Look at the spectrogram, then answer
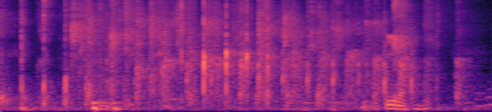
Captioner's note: everyone applauding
